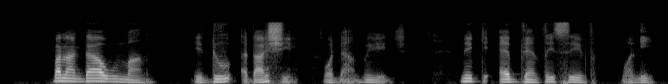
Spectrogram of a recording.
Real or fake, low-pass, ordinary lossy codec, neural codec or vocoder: fake; 7.2 kHz; none; codec, 16 kHz, 0.5 kbps, FunCodec, trained on LibriTTS, 25 frames a second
